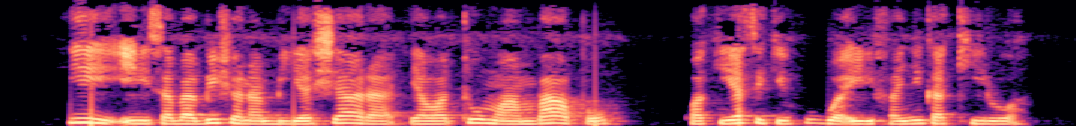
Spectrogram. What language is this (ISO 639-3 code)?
swa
